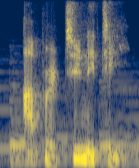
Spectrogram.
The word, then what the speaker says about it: opportunity: Jadi huruf O di sini berubah ya suaranya menjadi A.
